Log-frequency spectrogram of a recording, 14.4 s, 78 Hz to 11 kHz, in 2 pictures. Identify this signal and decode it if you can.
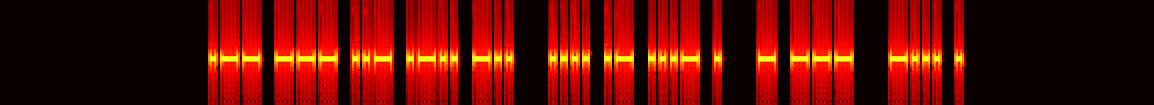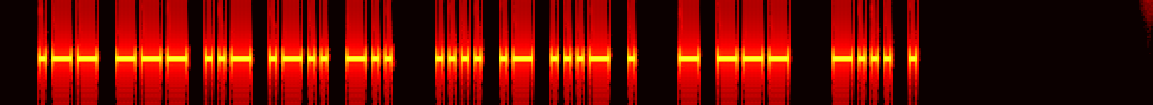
Morse code, heard as a keyed tone, about 34 wpm, 700 Hz. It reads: WOULD HAVE TO BE WOULD HAVE TO BE
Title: Speed-Racing - Sets of 4 Words 30wpm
